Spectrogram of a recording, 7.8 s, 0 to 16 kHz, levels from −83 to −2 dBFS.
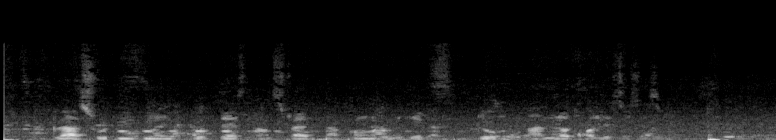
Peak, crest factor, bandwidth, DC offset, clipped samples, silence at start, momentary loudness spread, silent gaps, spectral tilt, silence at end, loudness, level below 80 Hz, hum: -4 dBFS; 22 dB; 9.6 kHz; under 0.1%; under 0.1%; 0.05 s; 18 LU; none; -8 dB/octave; 0 s; -26 LUFS; -32 dBFS; none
